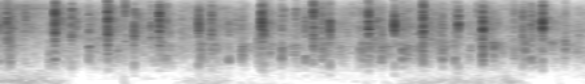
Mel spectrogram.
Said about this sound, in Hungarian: Kemény Istvánnal fog beszélgetni, egy nagy tapsot hagy kérek neki.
